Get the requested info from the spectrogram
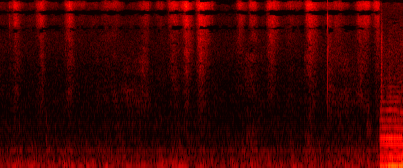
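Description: Faint scratchy rubbing and small ticks of fingers working leave-in conditioner through short, tightly coiled hair. Near the end, background music with a beat cuts in suddenly and loudly.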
